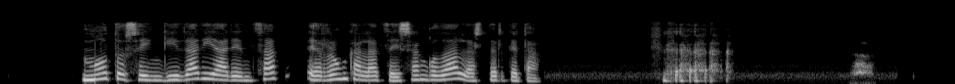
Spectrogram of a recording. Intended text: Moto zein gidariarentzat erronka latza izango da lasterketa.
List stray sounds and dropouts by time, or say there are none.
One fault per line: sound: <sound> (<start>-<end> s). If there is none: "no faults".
sound: laugh (6.5-7.4 s)
sound: bark (8.5-8.8 s)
